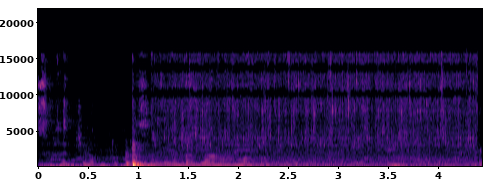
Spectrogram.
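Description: A tap runs, pouring a thin stream of water into a basin.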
